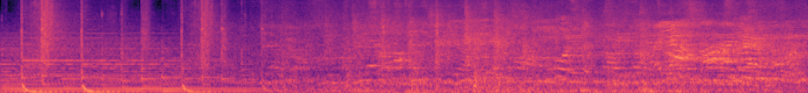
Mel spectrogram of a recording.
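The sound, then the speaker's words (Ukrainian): A crowd of children chatter and call out as they pass by in a national natural history museum in Kyiv, their overlapping voices in a continuous lively babble, with some low rumbling noise at the start. “От зараз тільки дітей пропустимо.”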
